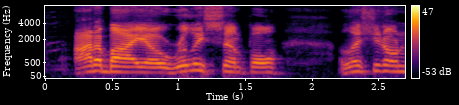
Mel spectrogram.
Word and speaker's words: Adebayo: It's not that hard to pronounce. It's Adebayo. Adebayo, really simple, unless you don't know what's going on in the world.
